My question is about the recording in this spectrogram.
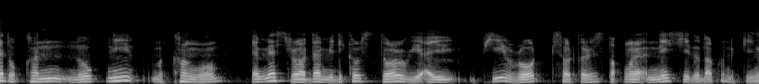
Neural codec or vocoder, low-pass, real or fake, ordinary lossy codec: codec, 16 kHz, 16 kbps, FreqCodec, smaller model; 7.2 kHz; fake; none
